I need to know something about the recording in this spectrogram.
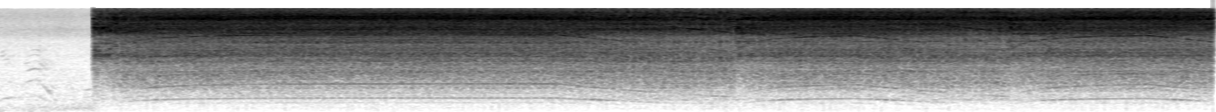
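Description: An electric grinder starts suddenly and whines loudly, slowing down and speeding up again several times.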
